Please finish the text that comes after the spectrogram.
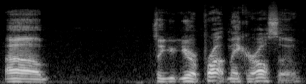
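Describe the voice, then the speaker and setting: A man interviewing casually as a podcast host, haltingly rewording his questions as he goes. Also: medium pitch, a bit bright.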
